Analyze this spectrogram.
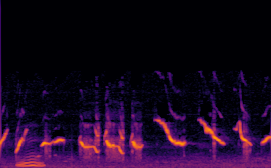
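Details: A tame linnet sings just in front of the listener, its song still being worked out: bright swooping chirps and short twittered clusters with brief pauses, and a person's voice at the start.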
